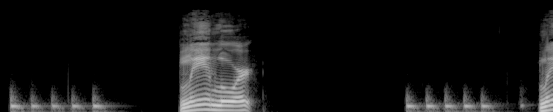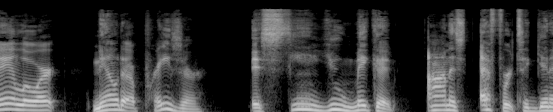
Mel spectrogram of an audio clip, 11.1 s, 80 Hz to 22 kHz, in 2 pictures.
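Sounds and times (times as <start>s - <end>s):
quick knocks on a door: 0.0s - 1.2s, 4.1s - 5.3s
speech: 1.8s - 2.6s, 5.4s - 11.0s.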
